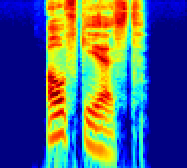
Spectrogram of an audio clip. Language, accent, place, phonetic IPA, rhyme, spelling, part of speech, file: German, Germany, Berlin, [ˈaʊ̯fˌɡeːəst], -aʊ̯fɡeːəst, aufgehest, verb, De-aufgehest.ogg
- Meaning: second-person singular dependent subjunctive I of aufgehen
